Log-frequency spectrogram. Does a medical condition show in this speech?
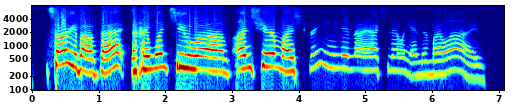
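Yes: cerebral palsy, spastic.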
